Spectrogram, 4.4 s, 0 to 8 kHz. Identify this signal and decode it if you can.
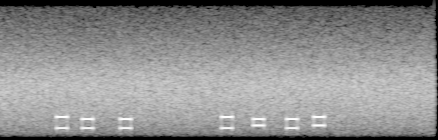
DTMF, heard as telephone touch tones, dialled by hand, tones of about 110 ms, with phone line noise. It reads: 211 2718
